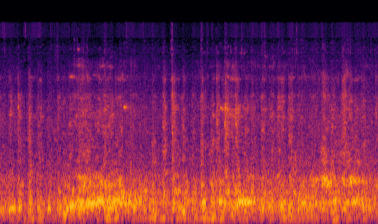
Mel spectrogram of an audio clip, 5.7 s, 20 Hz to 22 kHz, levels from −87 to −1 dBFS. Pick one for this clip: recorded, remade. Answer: remade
